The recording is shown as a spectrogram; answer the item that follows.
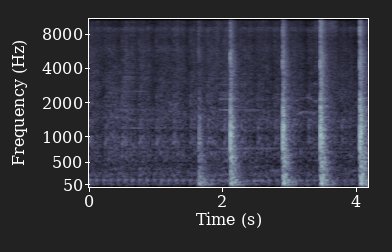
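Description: A series of sharp, loud thuds or knocks starting about a second and a half in, four of them roughly half a second to a second apart, over a faint low steady background.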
